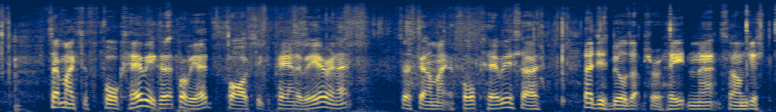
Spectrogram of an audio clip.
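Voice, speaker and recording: Talking at a very fast pace amid noticeable background noise, a man with an Australian accent holds a medium pitch with ordinary pitch variation. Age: 60s. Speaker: ex-motocross rider. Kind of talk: casual chat. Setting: outdoors.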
